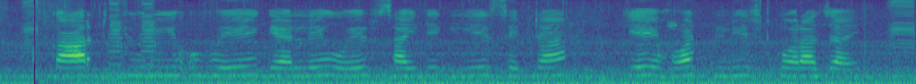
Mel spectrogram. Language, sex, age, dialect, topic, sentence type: Bengali, female, 18-24, Western, banking, statement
